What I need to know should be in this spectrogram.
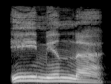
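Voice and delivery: very high, triumphant emphatic cry; strengthened voice. A narrator's reading. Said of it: "Голос Джеральда прояснился и окреп".

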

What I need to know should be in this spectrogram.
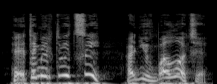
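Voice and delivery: shrill, very high terrified wail, voice gone strange; wild panicked howl. A narrator's reading. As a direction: scream in raw panic. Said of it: "заблажил дурным голосом".

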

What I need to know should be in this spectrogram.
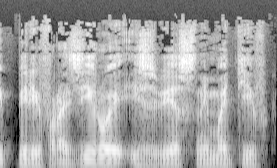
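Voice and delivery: plain reading voice

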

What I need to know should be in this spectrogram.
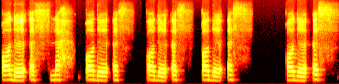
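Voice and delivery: قد أفلح repeated slowly, the د in قد bounced lightly; repeated qalqala drill. Shown as a demonstration. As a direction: drill قد over and over, echoing the د. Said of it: "هذه الداء صح هي في آخر كلمة". (تكرار قد مع قلقلة صغرى للدال)

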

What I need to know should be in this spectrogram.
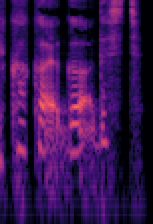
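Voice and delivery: soft, slow revulsion; quiet, drawn-out distaste; exhaled disgust. A narrator's reading. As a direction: let it out slowly on a weary breath. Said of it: "выдохнул Григорий".

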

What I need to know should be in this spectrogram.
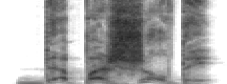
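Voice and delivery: slow, strained snarl; defiant snarl. A narrator's reading. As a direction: snap back through the pain. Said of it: "огрызнулся Алексей".

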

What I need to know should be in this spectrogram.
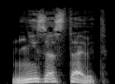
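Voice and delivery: disbelieving. A narrator's reading. Artyom rejects Svat's warning about the gods, mildly disbelieving. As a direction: doubt it, drawing the words out. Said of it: "не поверил Артём".

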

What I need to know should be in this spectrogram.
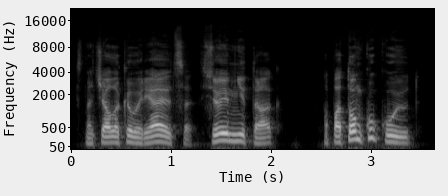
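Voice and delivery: loud, aggrieved complaint; offended. A narrator's reading. Grandfather complains about picky girls, loudly offended. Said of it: "обиделся дед за внука".

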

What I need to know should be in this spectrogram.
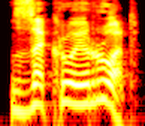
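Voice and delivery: harsh, high sharp command; stern. A narrator's reading. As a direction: snap it sternly. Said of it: "Её голос звучал сурово".

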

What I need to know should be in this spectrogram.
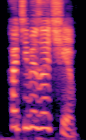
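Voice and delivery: put-on high, suspicious little girl. A narrator's reading. Girl guarding the book, high suspicious question. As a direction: question him warily in a child voice. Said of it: "подозрительно спросила".

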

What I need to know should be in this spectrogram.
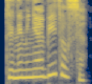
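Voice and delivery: put-on high, rising girlish question; high-voiced worried question; high-pitched girlfriend question. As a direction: ask him in a high, pleading pitch. Girlfriend's anxious question to boyfriend.

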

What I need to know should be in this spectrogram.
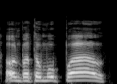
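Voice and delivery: high, loud, urgent shout; yelled reply. A narrator's reading. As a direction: holler the explanation back. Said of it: "заорал я в ответ". (взволнованный крик в ответ)

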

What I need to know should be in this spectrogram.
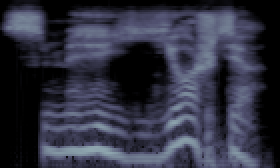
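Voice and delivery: soft, breathless exhausted question; exhausted gasp. Acted. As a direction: gasp it out, spent. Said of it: "с трудом выдохнул Креол". (еле выдохнутый вопрос)

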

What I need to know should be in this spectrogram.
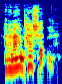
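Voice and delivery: ordinary delivery

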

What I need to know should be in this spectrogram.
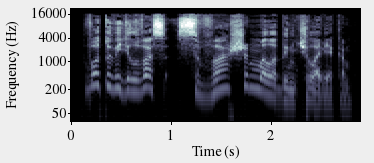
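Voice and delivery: вашим singled out with pointed emphasis; stress on вашим. A narrator's reading. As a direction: lean pointedly on the word вашим. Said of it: "он особенно выделил".

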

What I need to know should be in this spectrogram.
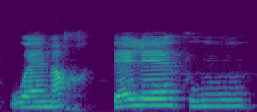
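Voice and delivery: وما اختلفوا with a full heavy خ, slow; heavy kha. Shown as a demonstration. Teacher demonstrating the heavy خ to her student. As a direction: stretch out the خ in اختلفوا with full emphasis. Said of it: "تنطق الخاء في هذه الحالة تفخيم حقيقي".

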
